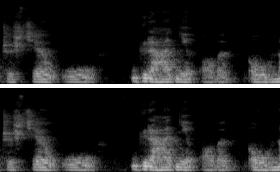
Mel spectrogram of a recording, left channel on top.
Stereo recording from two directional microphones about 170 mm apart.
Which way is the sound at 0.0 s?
5° right (ahead or behind).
